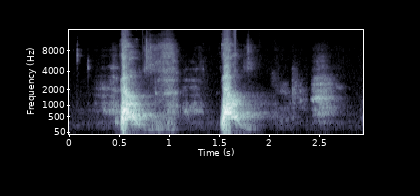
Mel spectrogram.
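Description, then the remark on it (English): A female dog named Bouncy barks twice, about a second apart, each a sharp, loud bark with a short tail, answering whether the Lions will win the Super Bowl, followed by a faint softer sound. No one speaks. “Bark once if they're going to win the Super Bowl. Bark twice if they're going to win the Super Bowl. That was twice, I think.”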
